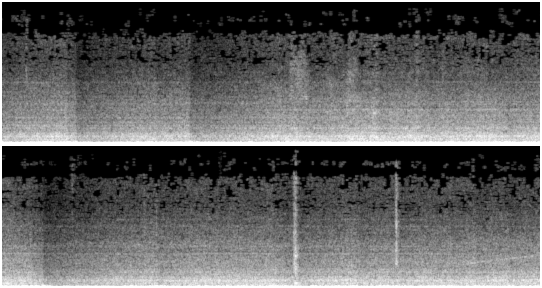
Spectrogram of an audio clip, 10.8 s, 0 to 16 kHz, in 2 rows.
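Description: Steady flight-deck noise of an Airbus A300-600 taxiing: a heavy low rumble under a broad rush of engine and airflow noise. It dips briefly about six seconds in, and two faint clicks come near the end.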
